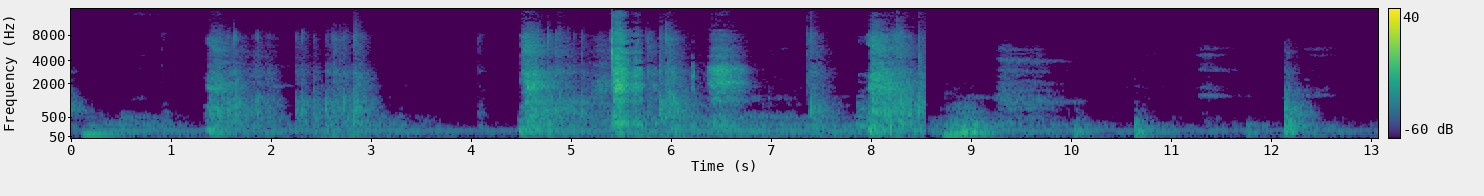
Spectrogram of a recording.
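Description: A man breathing hard through push-ups, with loud gasping exhales, and a couple of short thunks near the end.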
